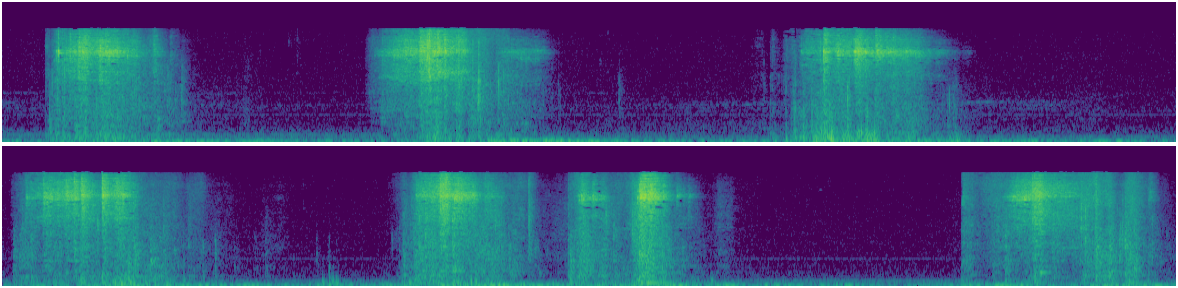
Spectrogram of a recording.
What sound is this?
A nasty plastic shower curtain being pulled and swished around in a real bathroom. This is the "combination" shower and bath type used to stop water getting all over the floor. Several swishes are included in the sample.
